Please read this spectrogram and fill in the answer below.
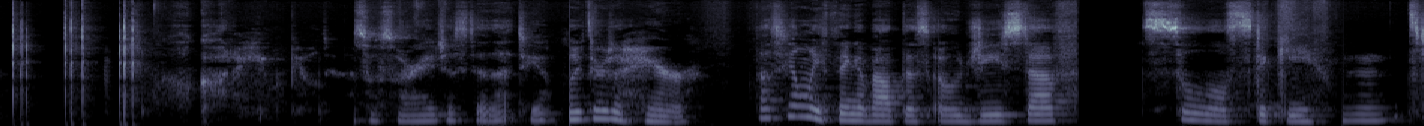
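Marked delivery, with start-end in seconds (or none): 0.1-3.7 quick embarrassed whisper. Real, not acted. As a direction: whisper an apology fast. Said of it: "A S M R".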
